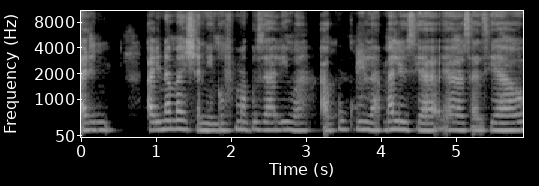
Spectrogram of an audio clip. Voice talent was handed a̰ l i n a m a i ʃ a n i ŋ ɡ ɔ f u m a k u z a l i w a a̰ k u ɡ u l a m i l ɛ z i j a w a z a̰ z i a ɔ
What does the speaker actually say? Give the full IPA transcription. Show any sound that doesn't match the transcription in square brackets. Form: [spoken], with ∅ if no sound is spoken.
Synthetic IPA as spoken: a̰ l i n a m a i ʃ a n i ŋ ɡ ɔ f u m a k u z a l i w a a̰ k u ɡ u l a m [a] l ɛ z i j a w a z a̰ z i a ɔ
